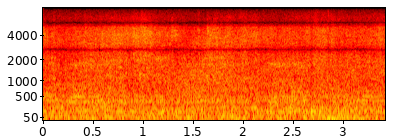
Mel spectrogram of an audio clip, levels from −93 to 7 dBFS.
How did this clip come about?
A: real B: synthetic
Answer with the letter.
B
